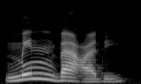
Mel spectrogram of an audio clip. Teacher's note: Nun sakin plus ba change the sound of nun sakin into a hidden meme. Into meme and hide the sound of meme.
